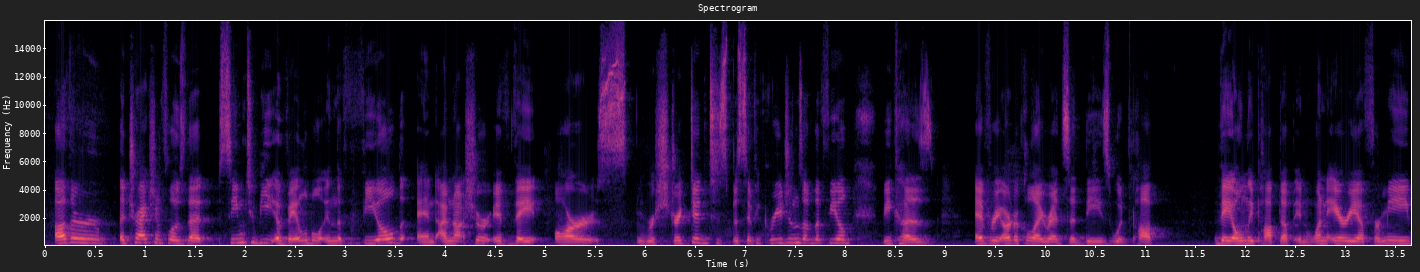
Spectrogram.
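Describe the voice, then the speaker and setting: A woman's voice: mid-range voice, normal speed. A young woman co-hosting a podcast live at a convention panel, chatting casually and rambling with many fillers. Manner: rambling, with frequent fillers and laughs. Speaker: podcast co-host. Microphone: handheld mic.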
